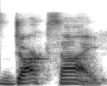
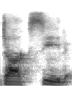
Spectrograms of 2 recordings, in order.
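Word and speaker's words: Darkseid: about dc with anybody it's dark side even though you might think that it's pronounced dark seed as i still pronounce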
